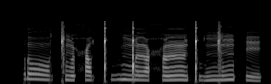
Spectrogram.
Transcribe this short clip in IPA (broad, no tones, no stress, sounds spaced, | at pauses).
ɾ ɔː ǀ ũ ħ ɔ ǃʰ ṳ ŋ͡ǃ œː ħ œ̃ː ǃ ṳ ŋ͡ǀ ũ h e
